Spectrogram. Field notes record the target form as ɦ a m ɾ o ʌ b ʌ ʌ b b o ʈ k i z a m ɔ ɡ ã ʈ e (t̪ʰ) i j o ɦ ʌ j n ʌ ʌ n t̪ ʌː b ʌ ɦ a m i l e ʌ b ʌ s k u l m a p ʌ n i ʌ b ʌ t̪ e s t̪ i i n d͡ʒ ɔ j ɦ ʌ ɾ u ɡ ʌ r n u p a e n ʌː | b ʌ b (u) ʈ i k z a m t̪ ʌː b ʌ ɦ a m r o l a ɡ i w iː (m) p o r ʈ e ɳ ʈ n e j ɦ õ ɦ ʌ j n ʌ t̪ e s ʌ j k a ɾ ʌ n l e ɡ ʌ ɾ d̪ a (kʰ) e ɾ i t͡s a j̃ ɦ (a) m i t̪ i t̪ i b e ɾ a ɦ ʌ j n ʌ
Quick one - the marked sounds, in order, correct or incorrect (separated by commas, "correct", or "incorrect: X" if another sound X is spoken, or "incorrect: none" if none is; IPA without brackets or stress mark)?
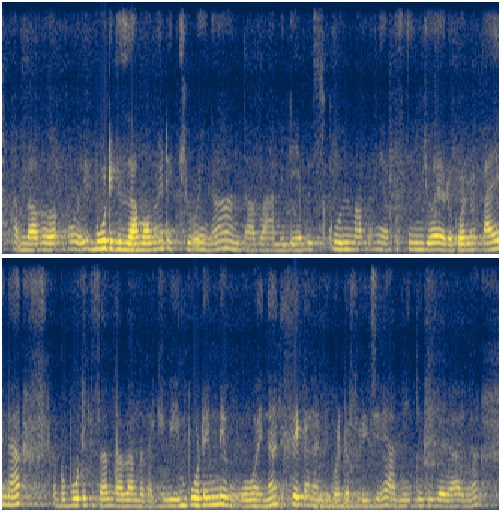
correct, incorrect: o, correct, incorrect: pʰ, correct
